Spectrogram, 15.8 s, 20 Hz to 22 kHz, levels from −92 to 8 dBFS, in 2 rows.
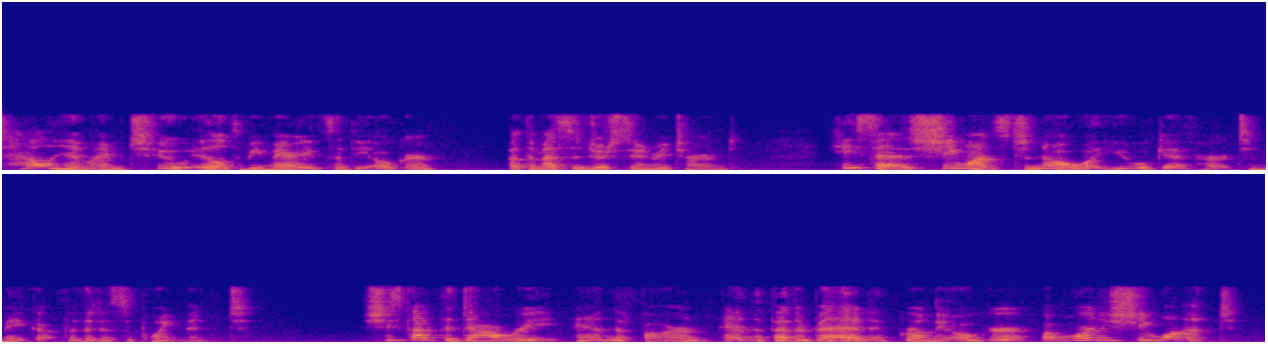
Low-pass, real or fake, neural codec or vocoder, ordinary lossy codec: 7.2 kHz; fake; codec, 16 kHz, 8 kbps, FunCodec, trained on Chinese and English, 25 frames a second; AAC, 48 kbps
